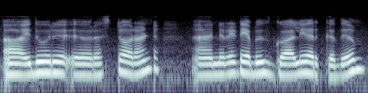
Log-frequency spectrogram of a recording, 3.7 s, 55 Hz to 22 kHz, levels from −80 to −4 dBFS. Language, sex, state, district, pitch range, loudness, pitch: Tamil, female, Tamil Nadu, Kanyakumari, 180-205 Hz, -14 LUFS, 195 Hz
